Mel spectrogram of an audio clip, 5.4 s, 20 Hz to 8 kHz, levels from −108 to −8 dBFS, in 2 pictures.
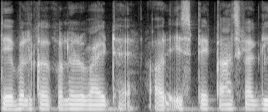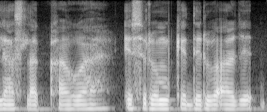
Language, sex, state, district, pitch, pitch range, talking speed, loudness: Hindi, male, Jharkhand, Garhwa, 115 Hz, 110-115 Hz, 200 wpm, -19 LUFS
